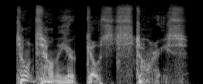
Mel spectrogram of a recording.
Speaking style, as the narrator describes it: Grimm spat

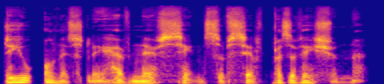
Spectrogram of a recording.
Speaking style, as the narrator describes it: asked coldly with a strange half-grin that had no happiness, only a deranged sort of madness

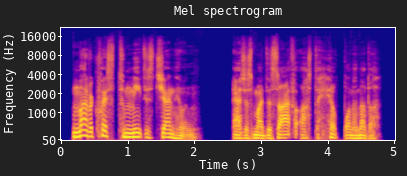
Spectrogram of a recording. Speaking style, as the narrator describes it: he replied

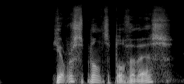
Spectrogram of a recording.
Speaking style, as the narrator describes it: he muttered

